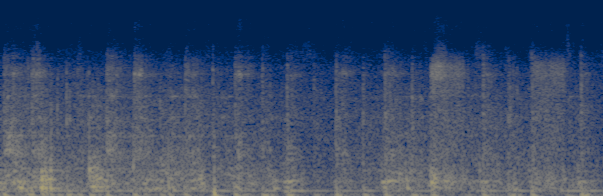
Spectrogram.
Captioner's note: machine whirring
